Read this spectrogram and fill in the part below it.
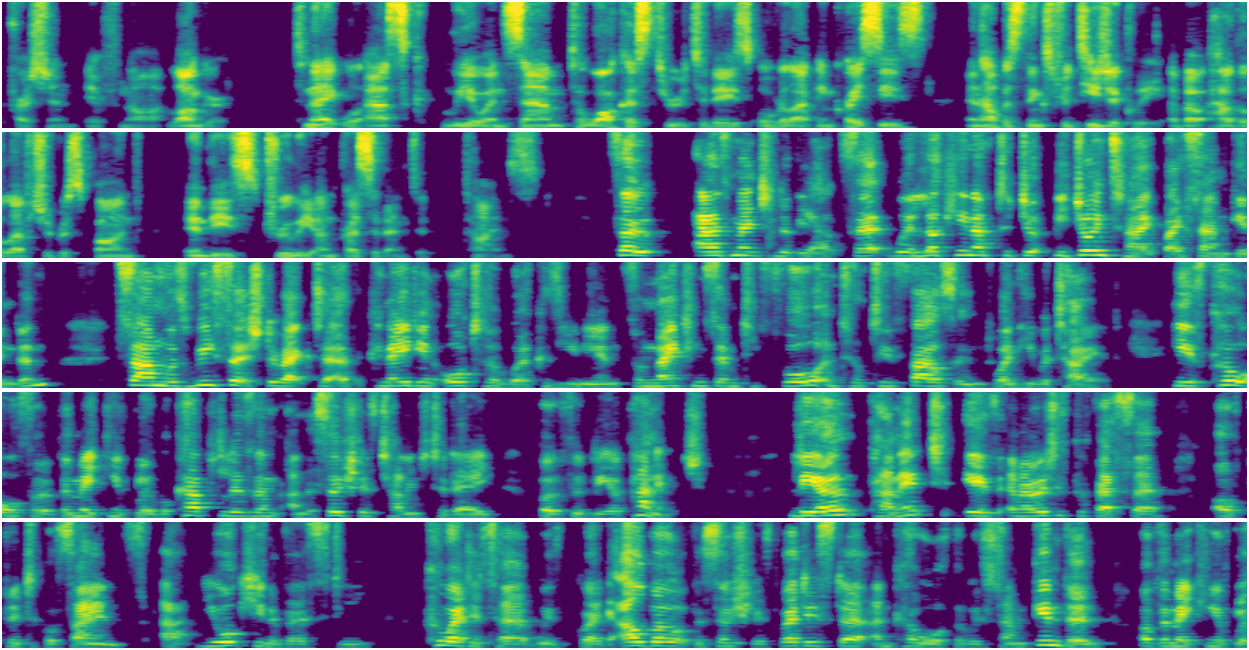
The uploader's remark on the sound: Recording of TWT & Verso's webinar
